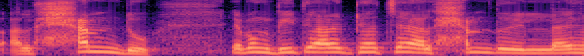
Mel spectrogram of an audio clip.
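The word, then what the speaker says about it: الحمد: ওখানে সূরা ফাতিহার ওখানে আলহামদু বলেন যার কারণে নামাজ ভেঙ্গে যায় ওখানে বলতে হবে হলকের মাঝখান থেকে আলহামদু এবং দ্বিতীয় আরেকটি হচ্ছে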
